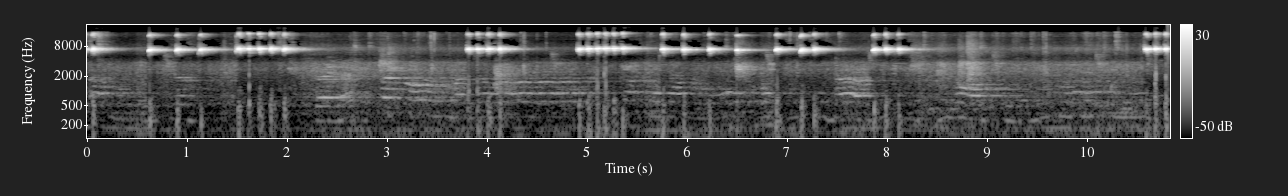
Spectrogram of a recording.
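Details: Blue-crowned hanging parrot from Indonesia recorded as a lure and tutor track. Long run of shrill, thin chipping notes in quick strings and single calls with short pauses, over distant mosque loudspeaker chanting.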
